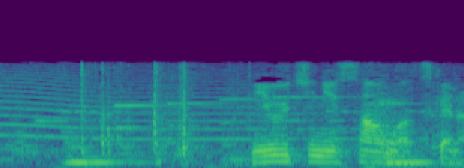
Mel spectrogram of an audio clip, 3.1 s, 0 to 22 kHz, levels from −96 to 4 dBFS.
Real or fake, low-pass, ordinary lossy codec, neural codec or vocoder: real; 5.4 kHz; none; none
